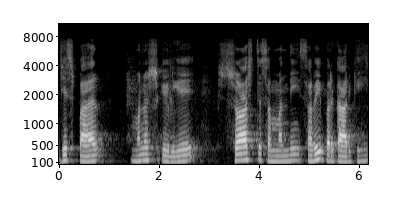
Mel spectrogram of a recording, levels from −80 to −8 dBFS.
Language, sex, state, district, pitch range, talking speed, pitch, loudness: Hindi, male, Uttar Pradesh, Budaun, 125-145 Hz, 105 wpm, 130 Hz, -27 LUFS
